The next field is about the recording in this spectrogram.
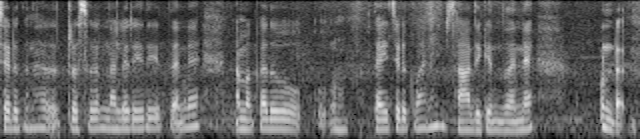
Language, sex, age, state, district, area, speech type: Malayalam, female, 30-45, Kerala, Pathanamthitta, rural, spontaneous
